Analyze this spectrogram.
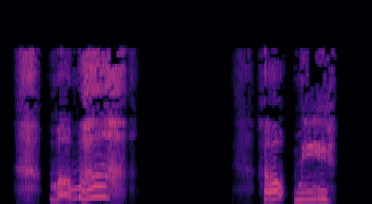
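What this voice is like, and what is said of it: Hoarse, dazed little child's voice. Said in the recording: “hoarse, dazed little voice”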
